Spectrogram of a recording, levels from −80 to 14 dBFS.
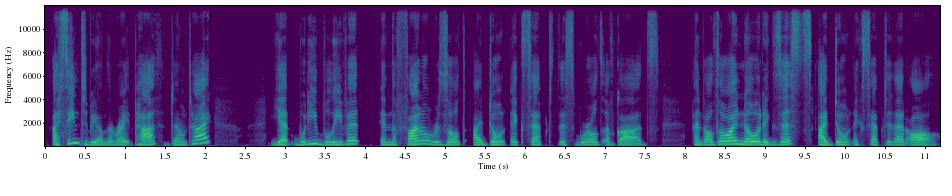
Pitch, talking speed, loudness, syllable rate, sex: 220 Hz, 205 wpm, -20 LUFS, 5.0 syllables/s, female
